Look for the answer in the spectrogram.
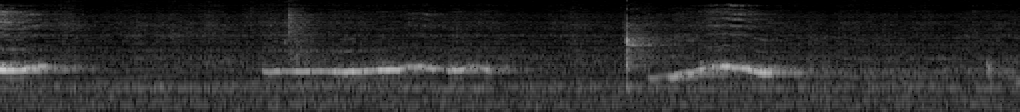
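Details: Green parrot kept as a pet, giving clear whistled notes: a short high whistle, then a long level whistle, and a rising then falling slurred whistle, separated by brief pauses and sharp clicks.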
